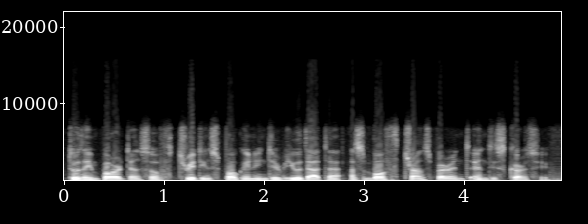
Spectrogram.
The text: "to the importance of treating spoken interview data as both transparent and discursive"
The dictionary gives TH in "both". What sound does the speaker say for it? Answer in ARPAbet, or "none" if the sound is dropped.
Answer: TH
